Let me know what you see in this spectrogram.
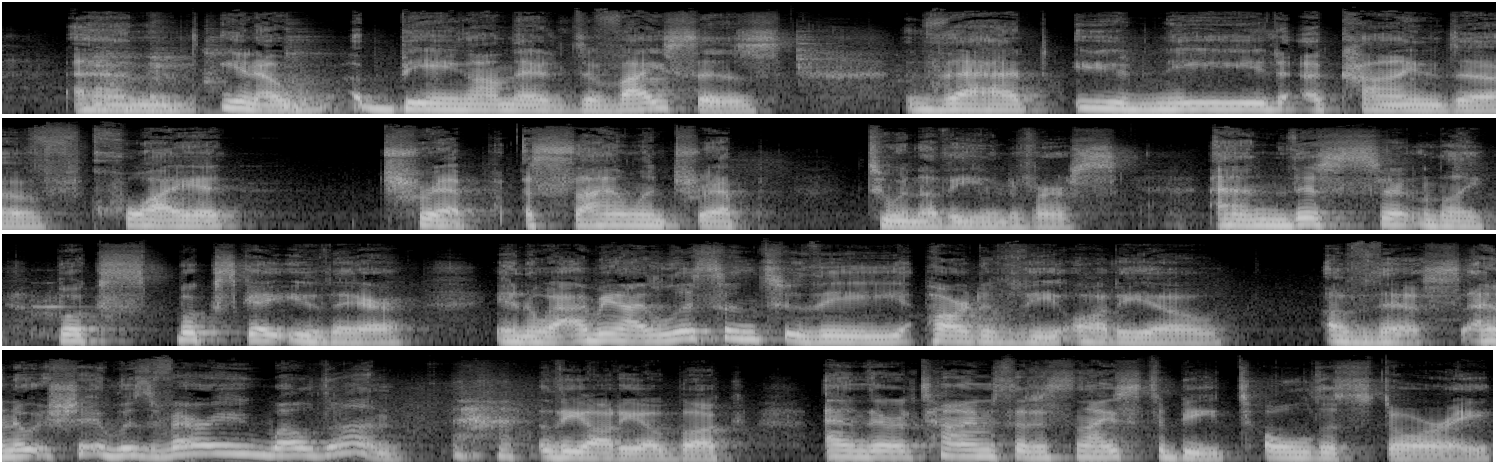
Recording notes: Was a special recording that happened earlier in the year at an event at Temple Emanu-El in New York City for their women's group. We did this in front of a live audience, which was a lot of fun.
